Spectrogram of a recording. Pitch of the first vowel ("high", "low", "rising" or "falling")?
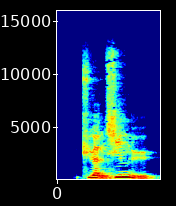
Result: low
